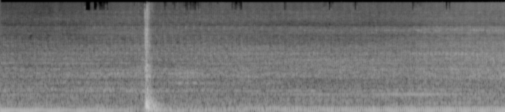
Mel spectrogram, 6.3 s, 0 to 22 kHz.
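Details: 1979 Toyota Pickup 4x4, R20 gas engine, 89,820 miles, about 3,300 miles since full rebuild: short starter crank, quick catch, then smooth, even low idle with no knocks or misses; normal idle.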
